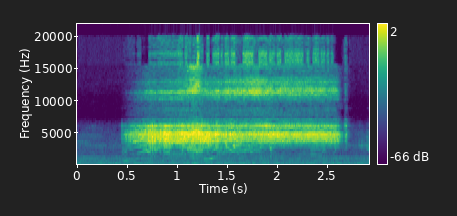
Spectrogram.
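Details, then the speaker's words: Cadillac Seville fuel filter, air blown through it by mouth to check for clogging: steady airy hiss for about two seconds, flowing freely; filter confirmed not clogged. "I definitely hear it. So that's actually the confirmation. Yeah, I was blowing a little bit the wrong way. But that's a confirmation that actually this one is working again."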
